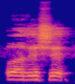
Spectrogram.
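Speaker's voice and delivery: ordinary talk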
